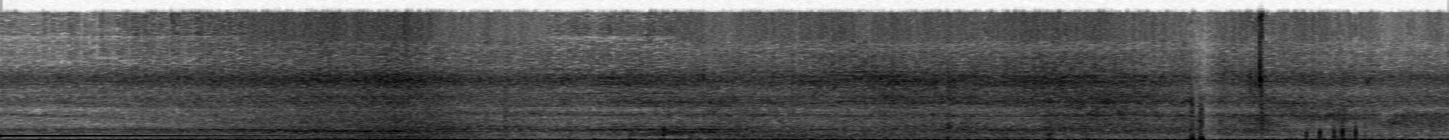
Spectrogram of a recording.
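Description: Engine settles into a rough, uneven idle with an irregular low stumble and loping beat, consistent with a misfire of unknown cause.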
